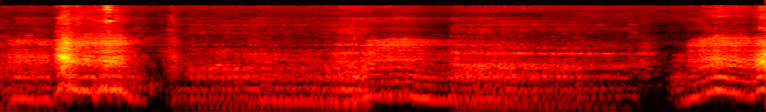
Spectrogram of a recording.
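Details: Golden Retriever growling while playing tug of war; a continuous low, rumbling growl with rising and falling harmonic bands, swelling louder near the start and again at the end.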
